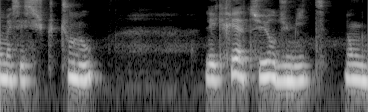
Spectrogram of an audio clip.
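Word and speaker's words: Cthulhu: Et ici, vous avez, désolé pour ma prononciation mais c'est choulou.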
